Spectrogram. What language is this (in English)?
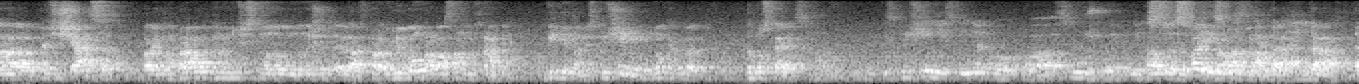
Russian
